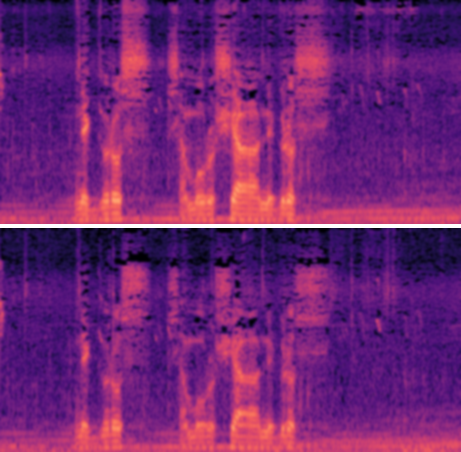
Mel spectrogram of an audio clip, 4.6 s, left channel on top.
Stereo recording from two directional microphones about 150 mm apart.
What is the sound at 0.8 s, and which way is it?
Speech, 20° left (ahead or behind).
